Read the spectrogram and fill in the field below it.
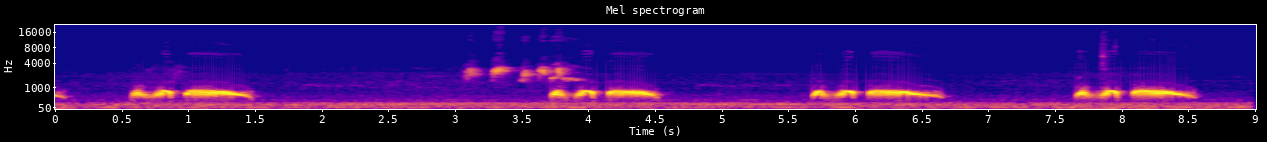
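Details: Spotted dove in Thailand giving its riak kham, khu kham, ok rong cooing style: four phrases of quick stuttering notes ending in a longer sliding coo, spaced roughly two seconds apart, with a short burst of higher chirps from a small bird early on.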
